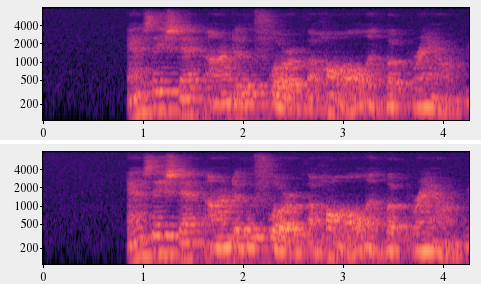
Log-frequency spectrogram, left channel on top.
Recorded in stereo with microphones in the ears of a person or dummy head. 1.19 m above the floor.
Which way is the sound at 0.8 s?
20° right (ahead or behind).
